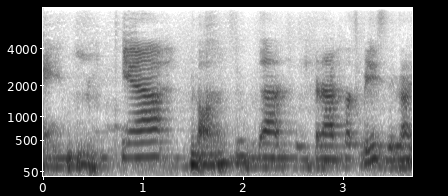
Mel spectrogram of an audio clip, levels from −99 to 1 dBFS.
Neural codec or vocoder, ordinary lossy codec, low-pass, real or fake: codec, 16 kHz, 0.5 kbps, FunCodec, trained on Chinese and English, 25 frames a second; none; none; fake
